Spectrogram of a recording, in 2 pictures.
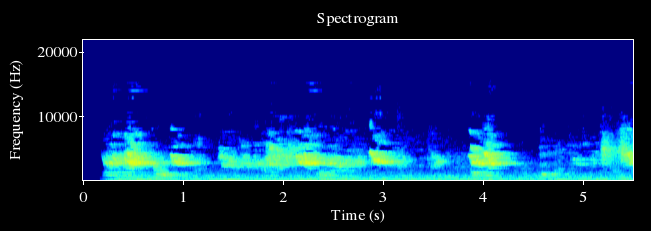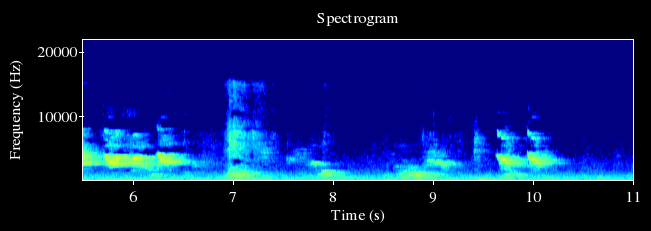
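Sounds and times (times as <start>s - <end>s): cage birds chirping: 0.2s - 11.0s.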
